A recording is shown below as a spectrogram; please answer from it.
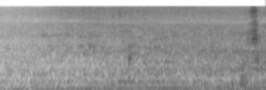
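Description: Car engine and road noise heard from inside the cabin, a steady low hum slowly getting louder as the car creeps forward in traffic.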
